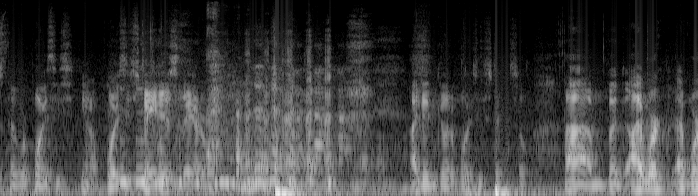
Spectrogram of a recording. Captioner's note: laughter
